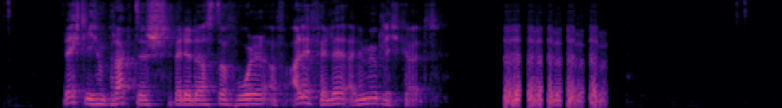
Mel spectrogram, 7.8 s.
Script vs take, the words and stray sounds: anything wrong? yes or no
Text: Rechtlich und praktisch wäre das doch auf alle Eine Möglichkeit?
yes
